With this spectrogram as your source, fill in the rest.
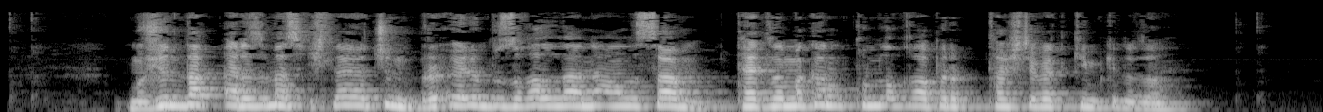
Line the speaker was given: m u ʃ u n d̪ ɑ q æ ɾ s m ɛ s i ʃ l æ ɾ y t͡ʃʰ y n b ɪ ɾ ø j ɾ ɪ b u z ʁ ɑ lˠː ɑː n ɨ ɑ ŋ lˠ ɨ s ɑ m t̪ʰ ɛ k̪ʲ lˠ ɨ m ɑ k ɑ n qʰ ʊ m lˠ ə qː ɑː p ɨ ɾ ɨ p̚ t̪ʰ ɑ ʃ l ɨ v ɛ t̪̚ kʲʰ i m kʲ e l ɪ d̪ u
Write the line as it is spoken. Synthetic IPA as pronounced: m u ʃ u n d̪ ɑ q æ ɾ z m ɛ s i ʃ l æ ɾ y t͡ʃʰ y n b ɪ ɾ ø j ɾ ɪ b u z ʁ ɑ lˠː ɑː n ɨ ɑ ŋ lˠ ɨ s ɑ m t̪ʰ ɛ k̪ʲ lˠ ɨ m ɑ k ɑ n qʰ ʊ m lˠ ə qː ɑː p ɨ ɾ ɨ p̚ t̪ʰ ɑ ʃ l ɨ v ɛ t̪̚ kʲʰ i m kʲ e l ɪ d̪ u

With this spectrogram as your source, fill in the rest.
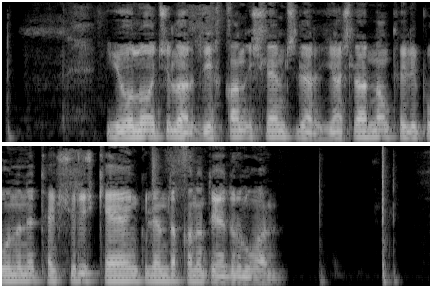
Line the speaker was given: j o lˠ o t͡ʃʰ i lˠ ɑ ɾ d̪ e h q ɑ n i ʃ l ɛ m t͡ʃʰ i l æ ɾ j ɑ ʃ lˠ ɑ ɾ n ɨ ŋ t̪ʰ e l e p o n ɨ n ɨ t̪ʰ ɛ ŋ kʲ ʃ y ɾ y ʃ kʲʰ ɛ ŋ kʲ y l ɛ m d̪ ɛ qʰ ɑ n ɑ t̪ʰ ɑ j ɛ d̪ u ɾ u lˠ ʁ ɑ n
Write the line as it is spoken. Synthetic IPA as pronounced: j o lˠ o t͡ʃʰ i lˠ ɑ ɾ d̪ e h q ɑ n i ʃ l ɛ m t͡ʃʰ i l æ ɾ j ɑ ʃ lˠ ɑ ɾ n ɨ ŋ t̪ʰ e l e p o n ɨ n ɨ t̪ʰ ɛ kʲ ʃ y ɾ y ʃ kʲʰ ɛ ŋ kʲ y l ɛ m d̪ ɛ qʰ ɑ n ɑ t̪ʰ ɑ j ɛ d̪ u ɾ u lˠ ʁ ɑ n

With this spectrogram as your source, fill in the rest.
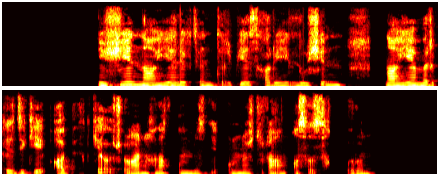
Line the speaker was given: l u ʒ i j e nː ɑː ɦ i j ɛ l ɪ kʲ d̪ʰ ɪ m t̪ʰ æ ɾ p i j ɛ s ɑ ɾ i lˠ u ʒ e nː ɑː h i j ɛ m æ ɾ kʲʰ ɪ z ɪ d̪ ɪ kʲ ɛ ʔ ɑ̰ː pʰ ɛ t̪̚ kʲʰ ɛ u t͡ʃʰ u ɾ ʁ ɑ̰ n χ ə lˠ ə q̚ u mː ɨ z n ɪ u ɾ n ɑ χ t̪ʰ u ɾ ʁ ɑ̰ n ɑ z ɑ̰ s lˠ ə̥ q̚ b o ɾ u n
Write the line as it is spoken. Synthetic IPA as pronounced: l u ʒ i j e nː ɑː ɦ i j ɛ l ɪ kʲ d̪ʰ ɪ n t̪ʰ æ ɾ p i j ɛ s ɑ ɾ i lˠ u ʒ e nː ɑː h i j ɛ m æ ɾ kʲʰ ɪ z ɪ d̪ ɪ kʲ i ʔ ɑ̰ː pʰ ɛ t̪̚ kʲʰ ɛ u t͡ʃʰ u ɾ ʁ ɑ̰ n χ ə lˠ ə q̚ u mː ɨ z n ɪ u ɾ n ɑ ʃ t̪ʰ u ɾ ʁ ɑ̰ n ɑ s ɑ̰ s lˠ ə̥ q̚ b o ɾ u n

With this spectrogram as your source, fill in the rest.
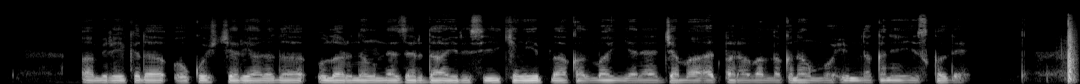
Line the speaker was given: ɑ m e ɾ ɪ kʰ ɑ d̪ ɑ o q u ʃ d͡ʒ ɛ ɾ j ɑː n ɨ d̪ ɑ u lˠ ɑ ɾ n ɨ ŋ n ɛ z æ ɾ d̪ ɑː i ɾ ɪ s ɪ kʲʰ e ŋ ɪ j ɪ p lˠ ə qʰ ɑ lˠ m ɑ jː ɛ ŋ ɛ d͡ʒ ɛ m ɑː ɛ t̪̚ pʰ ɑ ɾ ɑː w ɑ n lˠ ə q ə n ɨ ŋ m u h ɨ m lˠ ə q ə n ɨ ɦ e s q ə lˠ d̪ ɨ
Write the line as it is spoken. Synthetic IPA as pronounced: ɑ m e ɾ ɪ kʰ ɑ d̪ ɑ o q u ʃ d͡ʒ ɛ ɾ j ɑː n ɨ d̪ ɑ u lˠ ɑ ɾ n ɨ ŋ n ɛ z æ ɾ d̪ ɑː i ɾ ɪ s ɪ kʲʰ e ŋ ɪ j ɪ p lˠ ɑ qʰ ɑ lˠ m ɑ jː ɛ n ɛ d͡ʒ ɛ m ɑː ɛ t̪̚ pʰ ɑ ɾ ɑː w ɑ n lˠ ə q ə n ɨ ŋ m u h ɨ m lˠ ə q ə n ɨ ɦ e s q ə lˠ d̪ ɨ

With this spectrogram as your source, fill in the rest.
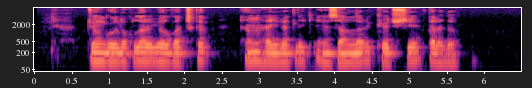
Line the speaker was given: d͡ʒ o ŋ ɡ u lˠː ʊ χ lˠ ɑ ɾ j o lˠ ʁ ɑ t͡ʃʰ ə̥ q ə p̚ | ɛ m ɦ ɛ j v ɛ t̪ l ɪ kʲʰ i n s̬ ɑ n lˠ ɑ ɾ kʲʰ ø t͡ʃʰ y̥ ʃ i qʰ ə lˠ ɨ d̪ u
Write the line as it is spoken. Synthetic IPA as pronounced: d͡ʒ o ŋ ɡ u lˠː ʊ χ lˠ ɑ ɾ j o lˠ ʁ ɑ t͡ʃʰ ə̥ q ə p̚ | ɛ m ɦ ɛ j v ɛ t̪ l ɪ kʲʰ i n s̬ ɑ n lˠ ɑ ɾ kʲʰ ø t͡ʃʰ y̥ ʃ i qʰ ə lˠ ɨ d̪ u

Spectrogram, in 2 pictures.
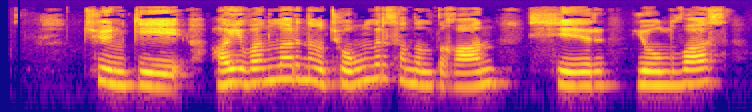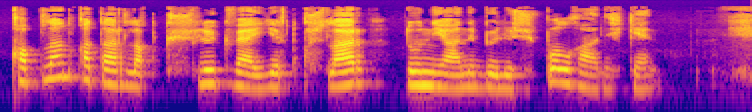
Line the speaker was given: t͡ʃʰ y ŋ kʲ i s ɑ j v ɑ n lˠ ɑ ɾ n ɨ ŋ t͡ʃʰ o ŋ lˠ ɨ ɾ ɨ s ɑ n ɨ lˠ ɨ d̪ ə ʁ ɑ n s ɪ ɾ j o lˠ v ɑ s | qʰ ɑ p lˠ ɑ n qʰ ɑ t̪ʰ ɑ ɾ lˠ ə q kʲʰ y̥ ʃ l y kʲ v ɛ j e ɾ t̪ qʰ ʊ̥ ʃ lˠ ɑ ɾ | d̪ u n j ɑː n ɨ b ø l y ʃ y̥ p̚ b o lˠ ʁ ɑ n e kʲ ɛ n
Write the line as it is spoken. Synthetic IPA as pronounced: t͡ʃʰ y ŋ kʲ i h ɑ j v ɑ n lˠ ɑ ɾ n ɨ ŋ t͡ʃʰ o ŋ lˠ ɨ ɾ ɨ s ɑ n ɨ lˠ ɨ d̪ ə ʁ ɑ n ʃ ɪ ɾ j o lˠ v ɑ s | qʰ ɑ p lˠ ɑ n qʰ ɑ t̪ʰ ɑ ɾ lˠ ə q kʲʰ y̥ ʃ l y kʲ v ɛ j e ɾ t̪ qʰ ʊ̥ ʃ lˠ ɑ ɾ | d̪ u n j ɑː n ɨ b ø l y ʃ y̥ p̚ b o lˠ ʁ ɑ n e kʲ ɛ n

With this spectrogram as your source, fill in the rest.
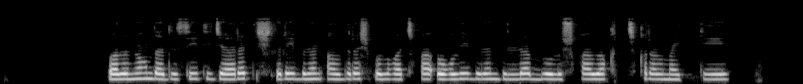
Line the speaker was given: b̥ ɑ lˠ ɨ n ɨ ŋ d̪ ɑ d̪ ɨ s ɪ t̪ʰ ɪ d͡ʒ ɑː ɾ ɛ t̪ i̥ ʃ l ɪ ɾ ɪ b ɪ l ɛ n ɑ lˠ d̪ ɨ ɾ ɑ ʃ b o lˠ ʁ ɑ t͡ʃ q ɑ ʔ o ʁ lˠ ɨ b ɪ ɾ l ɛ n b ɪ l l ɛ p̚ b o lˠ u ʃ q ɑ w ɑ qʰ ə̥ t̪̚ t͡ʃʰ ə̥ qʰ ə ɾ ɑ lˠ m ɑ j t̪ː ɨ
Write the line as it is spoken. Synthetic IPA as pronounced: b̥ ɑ lˠ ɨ n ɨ ŋ d̪ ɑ d̪ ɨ s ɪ t̪ʰ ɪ d͡ʒ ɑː ɾ ɛ t̪ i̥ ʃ l ɪ ɾ ɪ b ɪ l ɛ n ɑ lˠ d̪ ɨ ɾ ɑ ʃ b o lˠ ʁ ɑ t͡ʃ q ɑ ʔ o ʁ lˠ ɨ b ɪ l ɛ n b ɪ l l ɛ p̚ b o lˠ u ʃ q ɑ w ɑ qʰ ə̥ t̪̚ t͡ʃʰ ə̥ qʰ ə ɾ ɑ lˠ m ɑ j t̪ː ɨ

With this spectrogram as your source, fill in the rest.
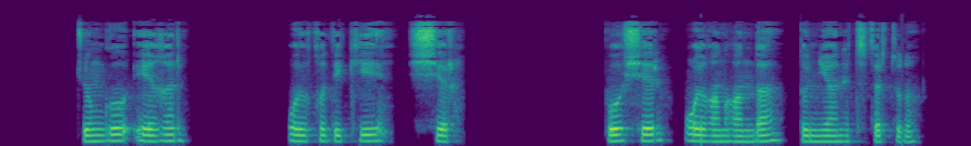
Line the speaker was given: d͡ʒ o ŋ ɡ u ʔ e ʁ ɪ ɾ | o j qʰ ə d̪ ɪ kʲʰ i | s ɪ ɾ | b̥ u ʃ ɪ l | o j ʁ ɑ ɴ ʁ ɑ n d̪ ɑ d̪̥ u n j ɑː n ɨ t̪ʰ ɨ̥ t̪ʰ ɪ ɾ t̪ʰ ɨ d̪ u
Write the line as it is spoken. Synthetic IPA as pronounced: d͡ʒ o ŋ ɡ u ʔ e ʁ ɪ ɾ | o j qʰ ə d̪ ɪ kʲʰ i | ʃ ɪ ɾ | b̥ u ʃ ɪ ɾ | o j ʁ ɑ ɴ ʁ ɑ n d̪ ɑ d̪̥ u n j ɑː n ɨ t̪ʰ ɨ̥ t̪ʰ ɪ ɾ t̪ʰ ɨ d̪ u

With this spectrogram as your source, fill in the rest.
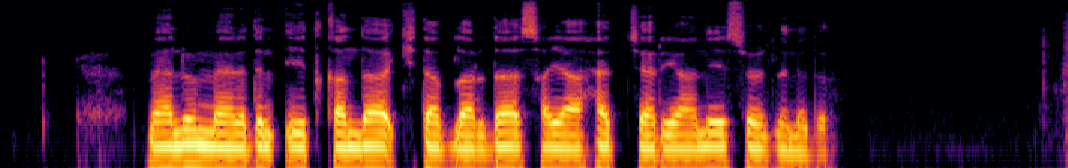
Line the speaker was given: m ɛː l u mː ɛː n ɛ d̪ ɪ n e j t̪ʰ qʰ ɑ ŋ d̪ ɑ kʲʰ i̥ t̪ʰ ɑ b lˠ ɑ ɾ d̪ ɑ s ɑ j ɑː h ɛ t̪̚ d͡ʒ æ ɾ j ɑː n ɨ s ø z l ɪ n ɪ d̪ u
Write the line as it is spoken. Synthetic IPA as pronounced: m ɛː l u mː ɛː n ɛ d̪ ɪ n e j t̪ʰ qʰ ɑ n d̪ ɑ kʲʰ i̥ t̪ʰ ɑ b lˠ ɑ ɾ d̪ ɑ s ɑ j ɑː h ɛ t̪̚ d͡ʒ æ ɾ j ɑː n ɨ s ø z l ɪ n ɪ d̪ u

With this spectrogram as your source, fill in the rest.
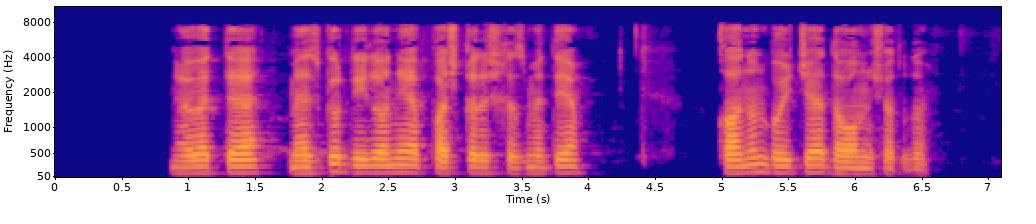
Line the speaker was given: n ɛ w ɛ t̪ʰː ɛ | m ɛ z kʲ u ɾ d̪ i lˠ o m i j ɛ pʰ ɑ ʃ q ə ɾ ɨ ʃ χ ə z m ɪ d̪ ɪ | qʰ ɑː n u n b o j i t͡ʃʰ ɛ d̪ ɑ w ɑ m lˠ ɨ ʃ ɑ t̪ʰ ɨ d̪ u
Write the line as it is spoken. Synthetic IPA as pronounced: n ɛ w ɛ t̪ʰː ɛ | m ɛ z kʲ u ɾ d̪ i lˠ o n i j ɛ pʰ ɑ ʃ q ə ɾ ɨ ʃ χ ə z m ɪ t̪ ɪ | qʰ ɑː n u n b o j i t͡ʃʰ ɛ d̪ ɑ w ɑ m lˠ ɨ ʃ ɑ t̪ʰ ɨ d̪ u

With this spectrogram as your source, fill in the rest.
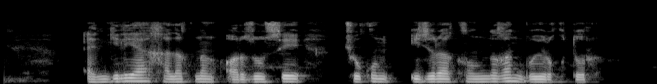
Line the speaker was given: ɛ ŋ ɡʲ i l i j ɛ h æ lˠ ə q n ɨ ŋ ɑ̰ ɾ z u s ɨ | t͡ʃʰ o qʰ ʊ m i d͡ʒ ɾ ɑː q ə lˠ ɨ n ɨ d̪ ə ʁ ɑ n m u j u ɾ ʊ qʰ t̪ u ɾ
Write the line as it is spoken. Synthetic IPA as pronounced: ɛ ŋ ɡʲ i l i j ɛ χ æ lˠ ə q n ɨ ŋ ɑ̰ ɾ z u s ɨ | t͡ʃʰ o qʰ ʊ m i d͡ʒ ɾ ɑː qʰ ə lˠ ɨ n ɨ d̪ ə ʁ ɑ n b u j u ɾ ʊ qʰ t̪ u ɾ

